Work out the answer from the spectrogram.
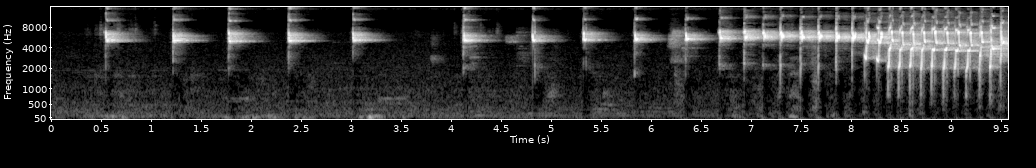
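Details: Evenly spaced sharp lovebird ticks, roughly two per second, accelerate over several seconds into a loud rapid rattling trill, ticking (ngetik) then trilling (ngekek).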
